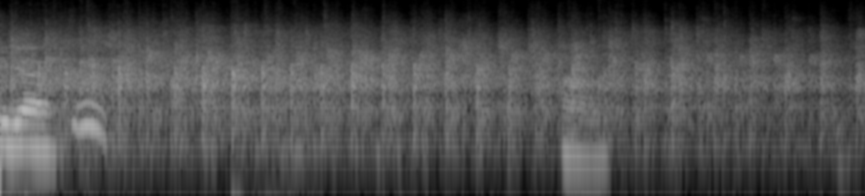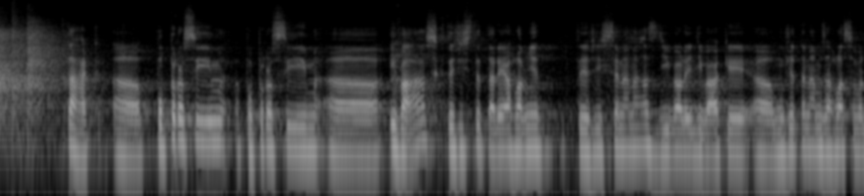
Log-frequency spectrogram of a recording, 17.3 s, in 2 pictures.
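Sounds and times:
speech: 0:00.0 - 0:00.7, 0:09.3 - 0:17.2
live audience applause: 0:00.0 - 0:09.1.

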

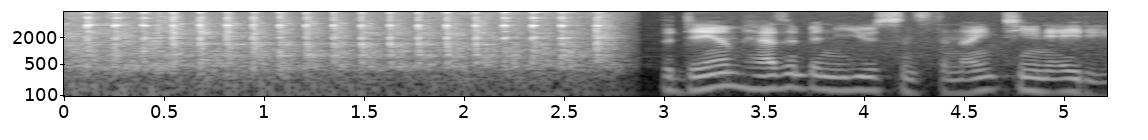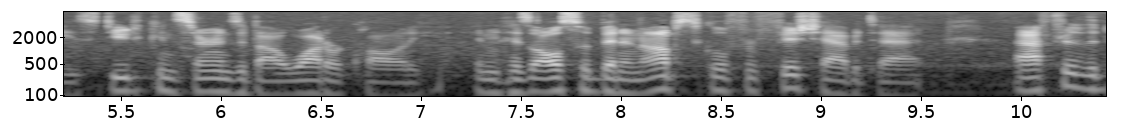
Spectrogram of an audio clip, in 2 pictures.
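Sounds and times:
jackhammer pounding concrete in dam demolition: 0:00.0 - 0:02.9
speech: 0:03.0 - 0:10.4.

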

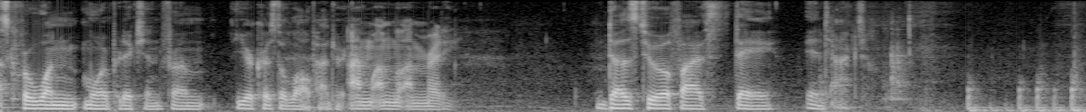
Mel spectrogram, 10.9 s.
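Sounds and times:
speech: 0:00.0 - 0:04.6, 0:06.0 - 0:09.0
knocking on wood: 0:09.7 - 0:10.8.

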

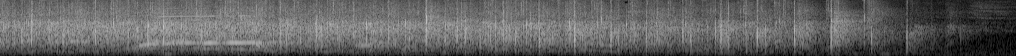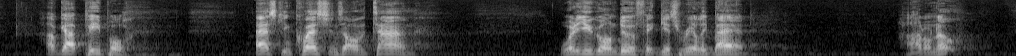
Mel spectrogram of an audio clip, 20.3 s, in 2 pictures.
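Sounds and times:
audience clapping: 0:00.0 - 0:10.5
speech: 0:10.7 - 0:11.6, 0:12.7 - 0:14.4, 0:15.8 - 0:17.7, 0:19.3 - 0:19.8.

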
